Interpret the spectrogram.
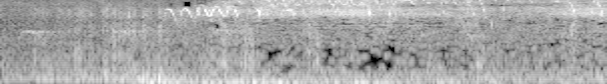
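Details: Sounds at a Eurasian hoopoe nest while the nestlings are being fed: a thin, high hissing buzz that rises and falls, with soft low thumps and bumping nearby.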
